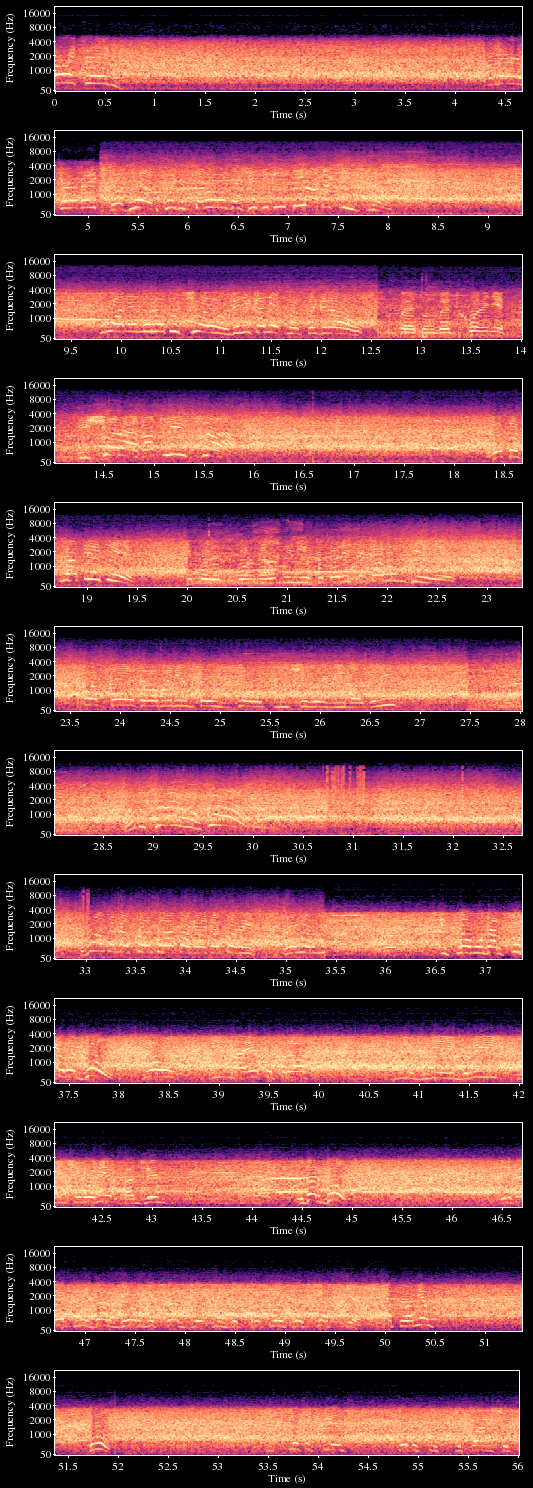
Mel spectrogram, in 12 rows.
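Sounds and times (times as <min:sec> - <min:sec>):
stadium crowd din: 0:00.0 - 0:56.0.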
